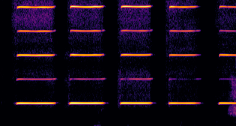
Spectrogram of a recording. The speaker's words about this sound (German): das ist irgendwas zwischen Fis und G, hast du gesagt? Und das ist Rauchmelder.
